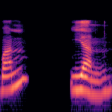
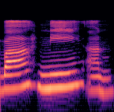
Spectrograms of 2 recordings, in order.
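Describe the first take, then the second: First: The word is split into two syllables. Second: The word is split into three separate syllables. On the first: The speaker calls it right. "আর আমি যেটা বলতেছি বান ইয়ান" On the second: The speaker calls it wrong. "যদি আপনারটা হচ্ছে বা নি আন"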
